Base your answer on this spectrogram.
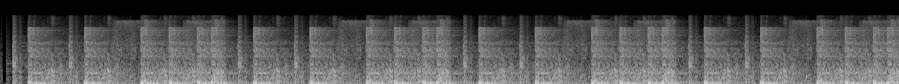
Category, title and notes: Instrument samples > Percussion
This 213bpm Drum Loop is good for composing Industrial/Electronic/Ambient songs or using as soundtrack to a sci-fi/suspense/horror indie game or short film.
Alien, Ambient, Dark, Drum, Industrial, Loop, Loopable, Packs, Samples, Soundtrack, Underground, Weird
